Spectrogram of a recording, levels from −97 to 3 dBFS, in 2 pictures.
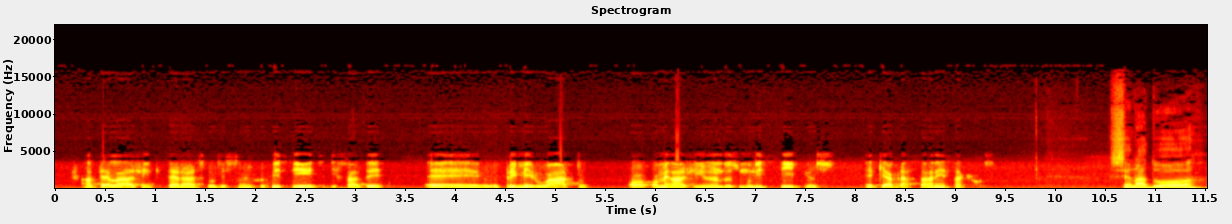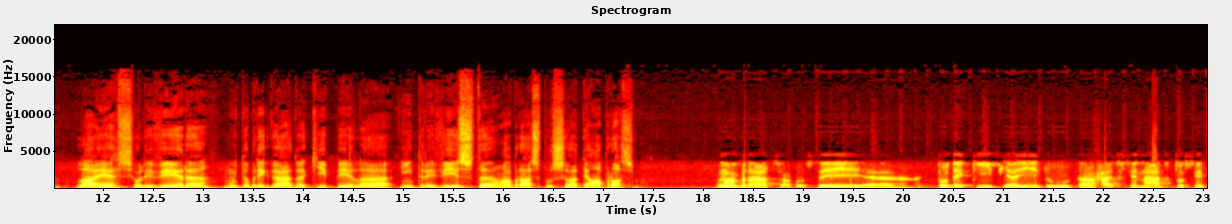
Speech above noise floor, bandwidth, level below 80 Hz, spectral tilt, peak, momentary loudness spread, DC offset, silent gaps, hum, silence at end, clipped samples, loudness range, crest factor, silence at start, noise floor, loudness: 27 dB; 16 kHz; -42 dBFS; -5.5 dB/octave; 0 dBFS; 8 LU; under 0.1%; none; none; 0 s; under 0.1%; 2 LU; 16 dB; 0.15 s; -42 dBFS; -16 LUFS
